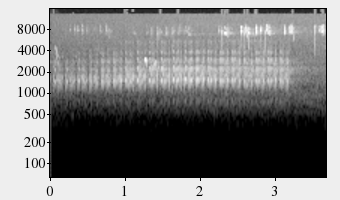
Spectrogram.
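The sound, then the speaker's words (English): A cactus wren, Arizona's state bird, gives a loud, harsh rattling call: a rapid, even string of raspy chugging notes for about three seconds, with faint higher chirps alongside before it stops abruptly. “The cactus wren is definitely a sound I associate very closely with Arizona.”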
